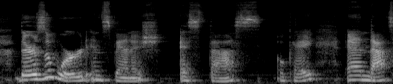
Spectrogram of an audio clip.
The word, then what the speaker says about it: estás: But in Argentina, they don't really pronounce that S very strong, right? They say estás, estás.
